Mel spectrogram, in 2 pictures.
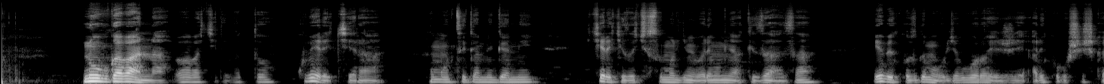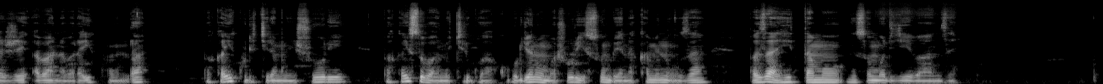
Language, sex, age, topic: Kinyarwanda, male, 18-24, education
